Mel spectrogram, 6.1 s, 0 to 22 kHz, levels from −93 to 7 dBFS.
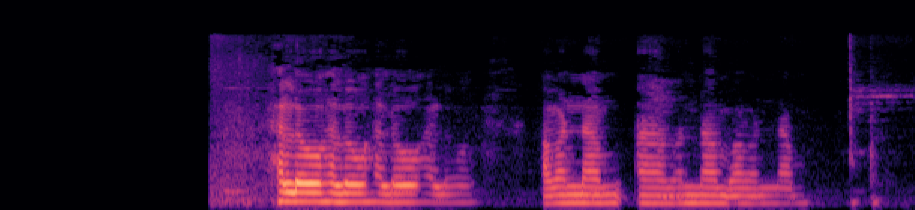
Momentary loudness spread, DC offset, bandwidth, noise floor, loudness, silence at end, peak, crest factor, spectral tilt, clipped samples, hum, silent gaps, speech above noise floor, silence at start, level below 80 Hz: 21 LU; under 0.1%; 6.2 kHz; -47 dBFS; -21 LUFS; 0.25 s; -4 dBFS; 20 dB; -8.5 dB/octave; under 0.1%; none; none; 26 dB; 1.45 s; -66 dBFS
